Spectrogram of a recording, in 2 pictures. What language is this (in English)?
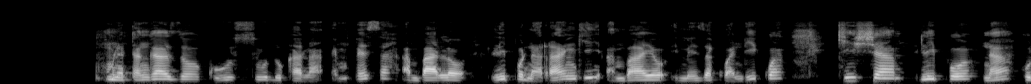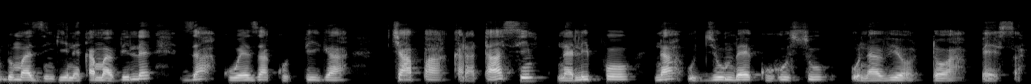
Swahili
